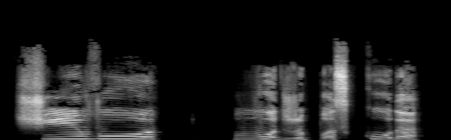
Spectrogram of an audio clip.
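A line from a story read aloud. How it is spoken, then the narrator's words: Indignant squeaky hamster. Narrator (Russian): возмущенно пропищал хомяк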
